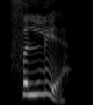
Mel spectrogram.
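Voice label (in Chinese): "分裂", Mandarin Chinese; HSK6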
